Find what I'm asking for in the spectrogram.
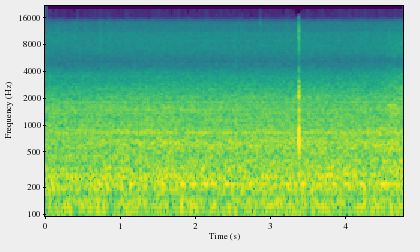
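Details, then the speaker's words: Lennox Elite Series gas furnace, year unknown: after the burner shuts off the inducer runs briefly to clear gas, and the main blower runs on with a smooth, steady airy rush, no rubbing or rattle; normal. "I need the inducer motor on after the burner shuts down it runs for just a few seconds more it gets just to ensure that all the gas is fully out of there which is that'd be safer and as you can hear right now the via main blow are still going to get all the heat of possibly can from it"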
